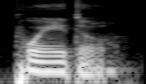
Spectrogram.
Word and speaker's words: puedo: In mini course 1, we learned that I can in Spanish is puedo. We have two syllables, pue and do. So together, puedo.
